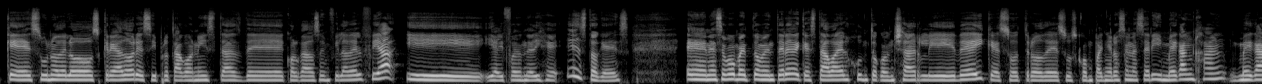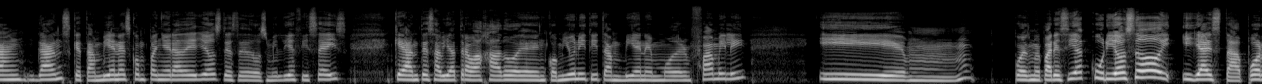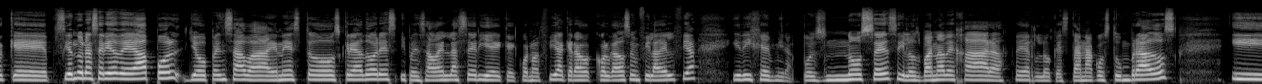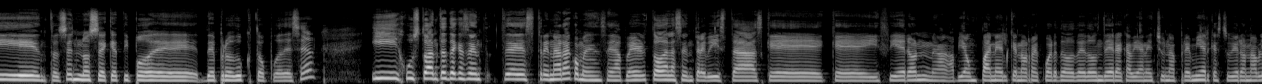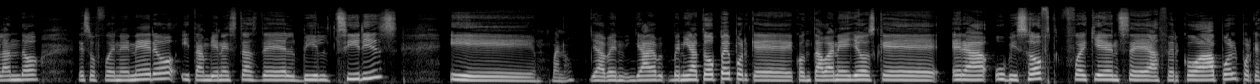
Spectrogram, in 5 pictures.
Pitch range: 195-225 Hz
